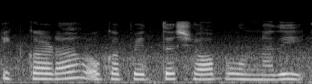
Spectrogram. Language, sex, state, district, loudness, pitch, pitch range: Telugu, female, Telangana, Mahabubabad, -15 LUFS, 245 Hz, 235-260 Hz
